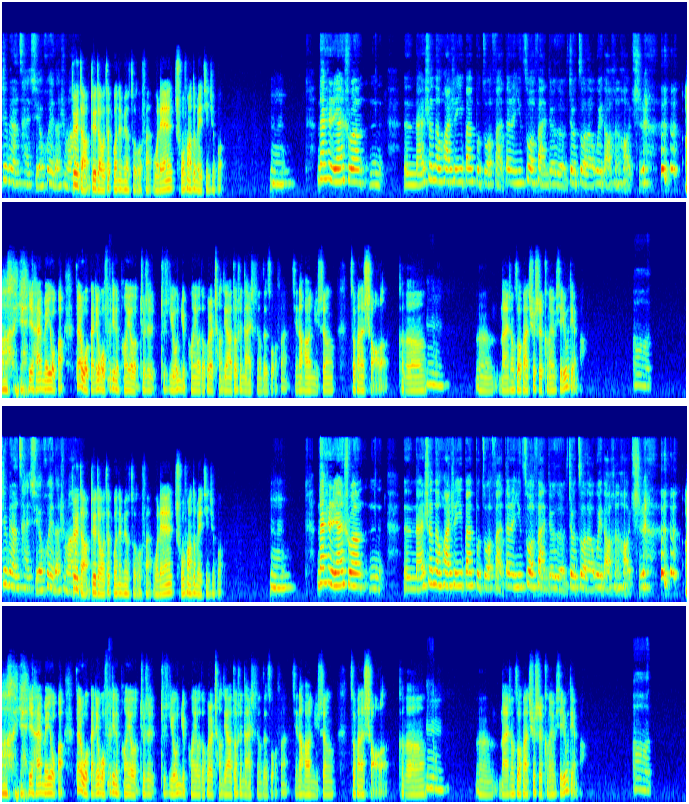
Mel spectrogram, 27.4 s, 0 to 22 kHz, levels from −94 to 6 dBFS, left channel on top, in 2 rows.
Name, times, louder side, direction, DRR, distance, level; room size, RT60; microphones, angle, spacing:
voice 1, 0.0-1.6 5.4-13.5 15.8-15.9 22.2-22.6 26.3-26.7, right 3 dB, 55° right, 0.6 m, -25 dB
voice 2, 1.4-4.3 13.7-21.4 21.7-22.2 23.2-25.3, left 1 dB, 5° left, 0.4 m, -25 dB
3.3 x 2.2 x 2.6 m
head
